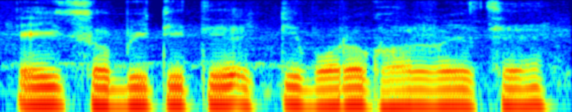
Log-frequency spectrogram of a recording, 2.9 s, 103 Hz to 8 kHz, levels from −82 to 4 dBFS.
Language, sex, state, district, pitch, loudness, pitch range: Bengali, male, West Bengal, Cooch Behar, 135 Hz, -13 LUFS, 125-135 Hz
